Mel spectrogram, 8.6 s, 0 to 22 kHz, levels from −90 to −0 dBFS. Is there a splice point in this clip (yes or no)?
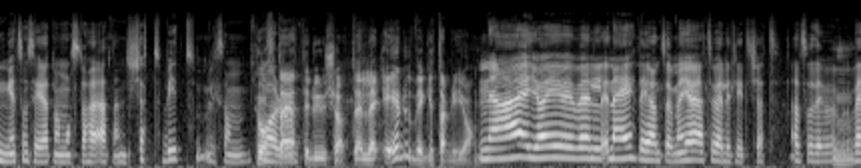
no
